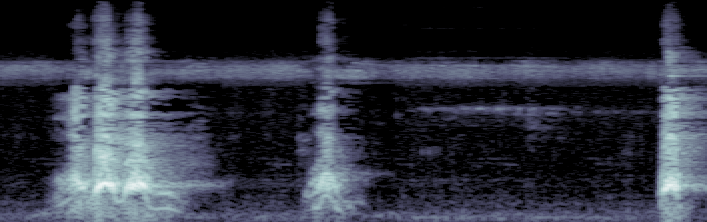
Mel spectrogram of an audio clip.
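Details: A snake hunt by native dogs at Keezhadi: a quick double bark, then single barks about two seconds and four seconds later. A constant shrill insect hum runs underneath.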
